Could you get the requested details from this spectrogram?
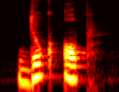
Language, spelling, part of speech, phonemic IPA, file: Dutch, doek op, verb, /ˈduk ˈɔp/, Nl-doek op.ogg
- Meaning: inflection of opdoeken: 1. first-person singular present indicative 2. second-person singular present indicative 3. imperative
